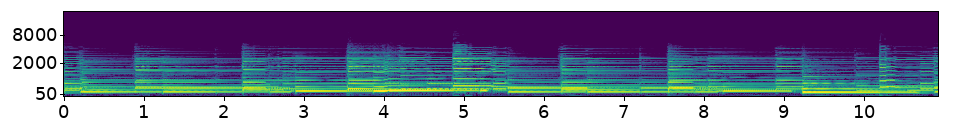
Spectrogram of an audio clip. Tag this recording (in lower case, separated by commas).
guitar, music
